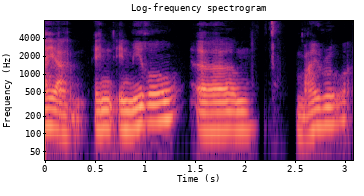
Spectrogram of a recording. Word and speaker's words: Miro: Oh yeah, in in Miro um Myro I'm never never sure how you would pronounce it. I guess Miro because it's uh I guess named after the artist.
